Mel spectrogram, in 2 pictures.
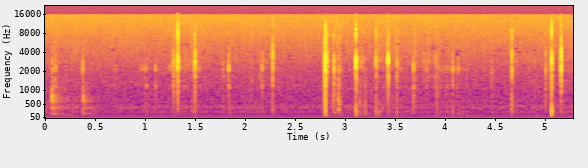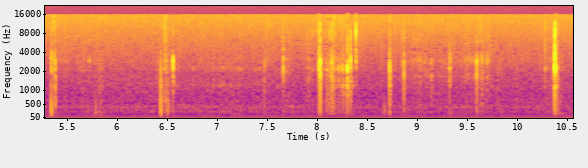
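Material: Metal.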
